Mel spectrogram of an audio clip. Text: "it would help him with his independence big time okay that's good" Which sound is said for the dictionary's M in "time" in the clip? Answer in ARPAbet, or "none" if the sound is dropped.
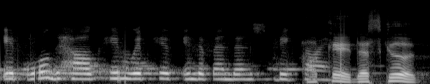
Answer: none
